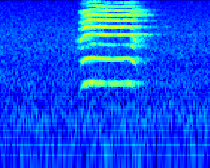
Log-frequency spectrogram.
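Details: Ryukyu collared scops owl giving one of its two call types: a single short, even, nasal mewing wail, held flat for about half a second against faint background hiss.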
